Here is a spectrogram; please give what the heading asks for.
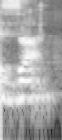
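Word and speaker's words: ذال: का कायदा यह है जाल ठीक है इसको ज ज करके प्रोनाउंस किया करें यल नहीं है यह है जाल पूरा जाल तो जाल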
